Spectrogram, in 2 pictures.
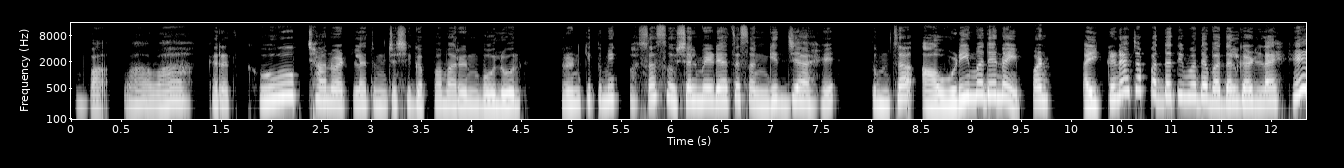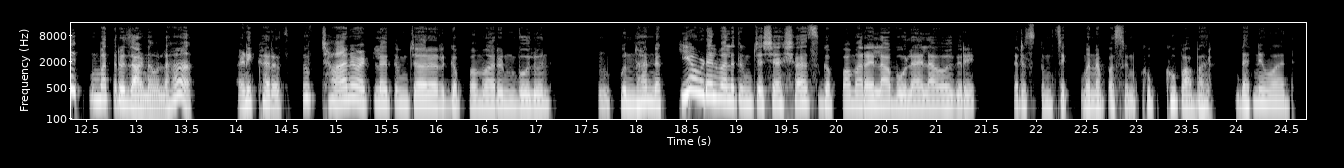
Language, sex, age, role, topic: Marathi, female, 30-34, host, सोशल मीडियामुळे तुमच्या संगीताच्या आवडीनिवडीत काय बदल झाले?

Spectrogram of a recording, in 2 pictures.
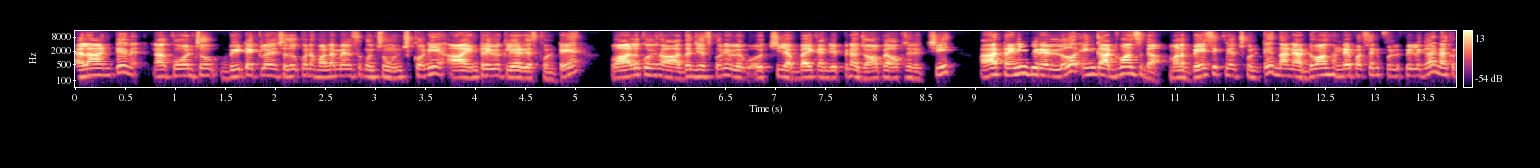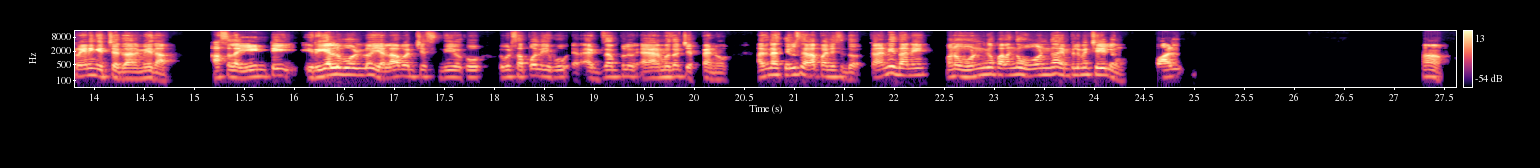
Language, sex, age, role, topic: Telugu, male, 20-24, guest, మీకు ఇష్టమైన పని ఎలా గుర్తించారో చెప్పగలరా?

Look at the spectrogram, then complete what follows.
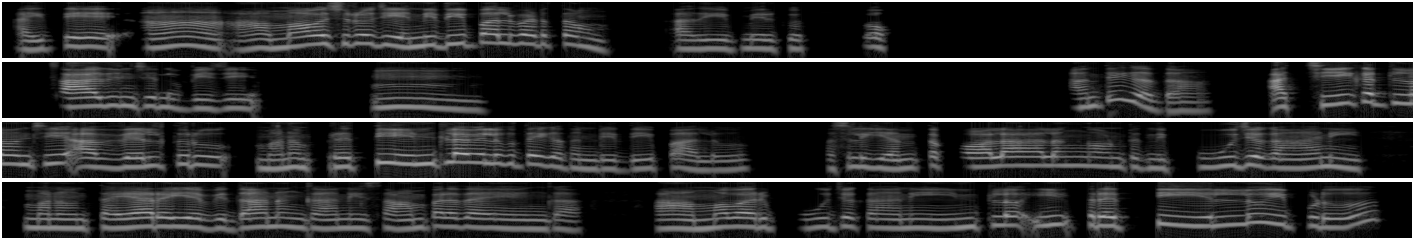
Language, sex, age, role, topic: Telugu, female, 40-44, guest, పాత పండుగలను కొత్త రీతిలో జరుపుకోవడంపై మీ అనుభవం ఏమి చెబుతోంది?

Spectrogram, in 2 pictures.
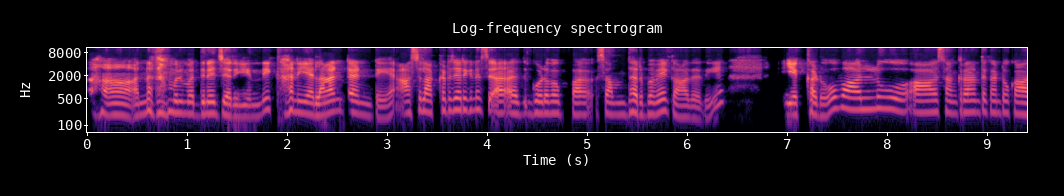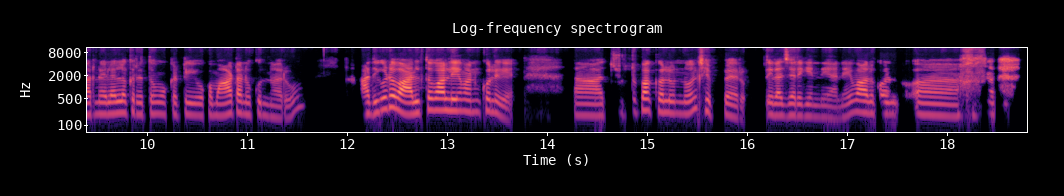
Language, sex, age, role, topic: Telugu, female, 25-29, guest, పండుగల్లో కలుసుకుంటే పాత గొడవలు తగ్గిపోతాయనే మీ అనుభవం ఏంటి?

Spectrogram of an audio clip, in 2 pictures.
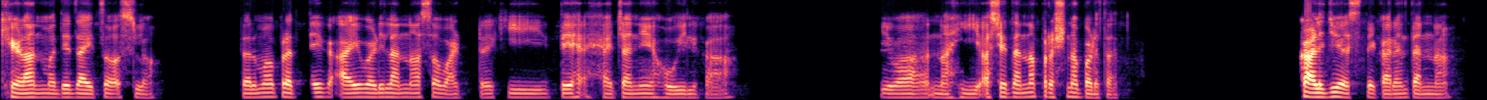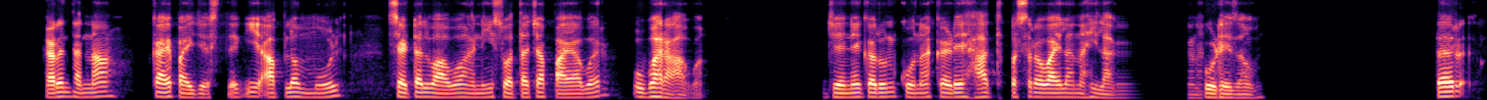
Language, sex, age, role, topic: Marathi, male, 20-24, guest, आई-वडिलांना ‘नाही’ कसे सांगावे?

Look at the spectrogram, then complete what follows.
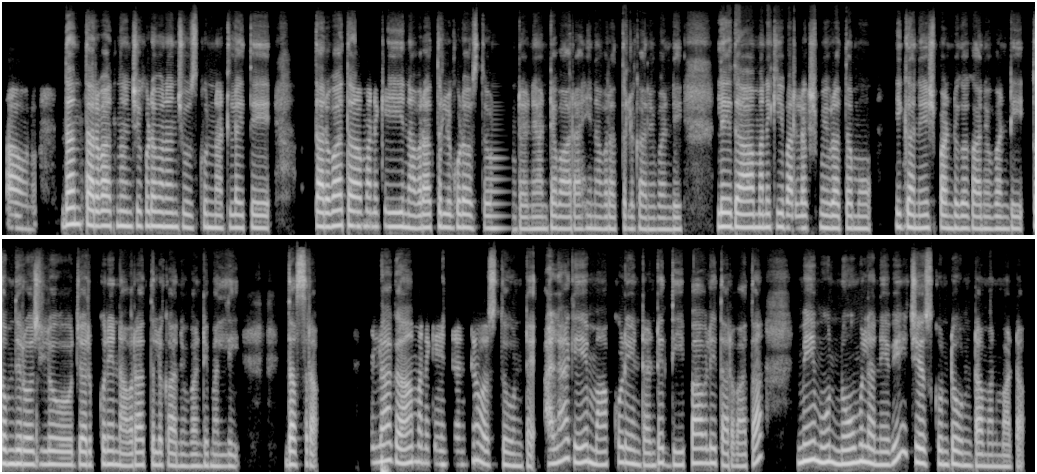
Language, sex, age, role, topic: Telugu, female, 25-29, guest, మీ కుటుంబంలో పండుగలను ఎలా జరుపుకుంటారు, వాటిలో మీ గుండెకు అత్యంత దగ్గరగా ఉండే పండుగ ఏది?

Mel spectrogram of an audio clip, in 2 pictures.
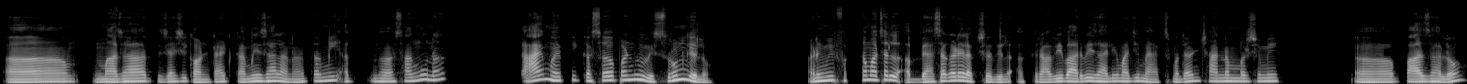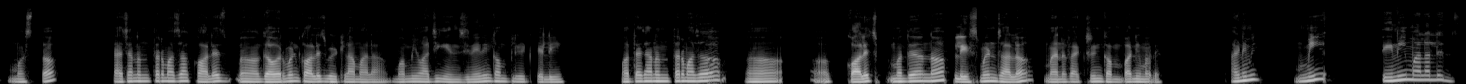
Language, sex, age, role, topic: Marathi, male, 25-29, guest, कोणत्या नात्यामुळे तुमच्या आयुष्याची दिशा बदलली?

